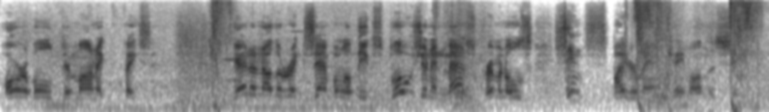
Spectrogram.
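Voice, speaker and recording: A pompous, blustering radio host ranting on the air, played by a man. His voice sits high for a man. Loud game action noise runs under it. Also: expressive, moderate pace, close to an everyday voice. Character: blustering middle-aged male radio host. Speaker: radio talk show host.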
